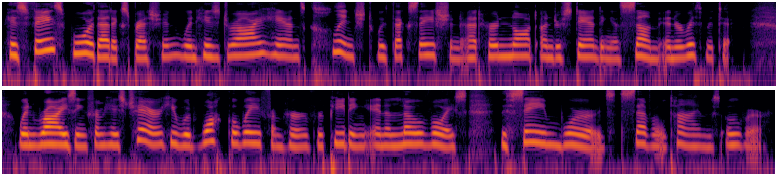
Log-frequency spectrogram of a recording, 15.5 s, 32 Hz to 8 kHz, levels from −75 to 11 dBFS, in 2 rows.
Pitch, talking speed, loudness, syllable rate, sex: 230 Hz, 165 wpm, -21 LUFS, 4.4 syllables/s, female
